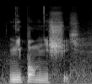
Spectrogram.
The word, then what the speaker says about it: Nepomniachtchi: In Russian, it sounds like "NEPOMNIACHTCHI". It's in Russian. Okay, so the stress on the POM. Yeah. Okay, sure. Say it one more time. NEPOMNIACHTCHI.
